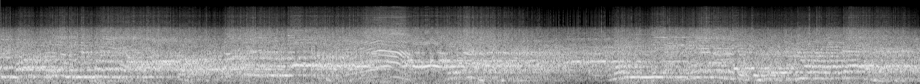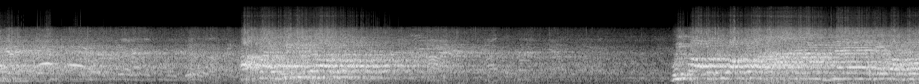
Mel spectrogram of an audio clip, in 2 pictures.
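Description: A crowd chatters loudly in a large echoing gym.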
